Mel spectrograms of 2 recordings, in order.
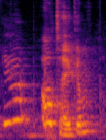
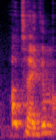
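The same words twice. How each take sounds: First: Squeaky high mock coach, much higher; a quick hammed-up coach voice, pitched way up; John Gruden impression. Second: Said in the usual way. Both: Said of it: "John Gruden would be like".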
